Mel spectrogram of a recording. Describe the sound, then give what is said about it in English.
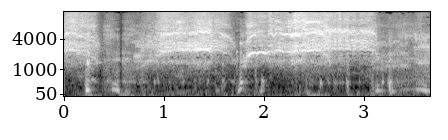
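A pig, a hog bought at an auction in Florida for $7,000, grunts repeatedly in short, low bursts, fairly loud, over a steady harsh, hissy background that sounds like squealing or commotion. No one speaks. “The pig is not a pet.”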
